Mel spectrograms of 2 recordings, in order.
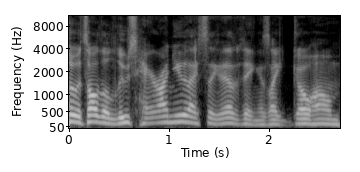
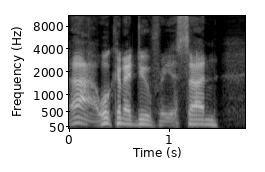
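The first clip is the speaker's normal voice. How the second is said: imitated old man voice. Picturing an old guy cutting hair and greeting a customer: imitating an old guy barber. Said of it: "an old guy".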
